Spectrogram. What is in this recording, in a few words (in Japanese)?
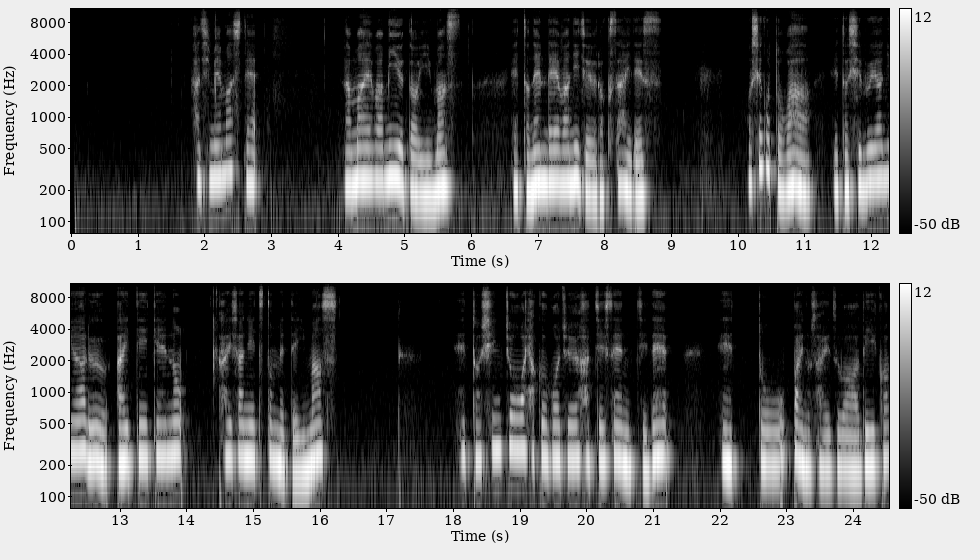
自己紹介と挨拶, ASMR; おっとり系OLお姉さん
